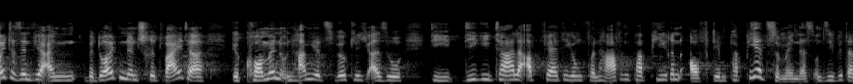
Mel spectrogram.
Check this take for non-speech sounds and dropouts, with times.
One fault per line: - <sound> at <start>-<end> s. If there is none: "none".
none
